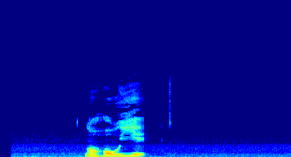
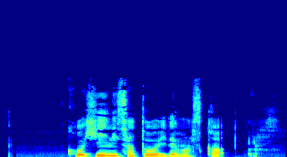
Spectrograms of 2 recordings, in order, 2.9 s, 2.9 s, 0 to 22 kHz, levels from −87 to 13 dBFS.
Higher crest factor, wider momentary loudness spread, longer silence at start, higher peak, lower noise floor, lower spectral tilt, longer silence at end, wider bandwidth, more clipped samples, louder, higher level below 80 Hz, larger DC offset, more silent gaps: about the same, 22 dB vs 18 dB; first, 15 LU vs 10 LU; first, 0.85 s vs 0.7 s; about the same, -6 dBFS vs -4 dBFS; about the same, -60 dBFS vs -61 dBFS; about the same, -7 dB/octave vs -7 dB/octave; first, 1.5 s vs 0.3 s; about the same, 10 kHz vs 11 kHz; neither; second, -24 LUFS vs -20 LUFS; second, -76 dBFS vs -64 dBFS; neither; neither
